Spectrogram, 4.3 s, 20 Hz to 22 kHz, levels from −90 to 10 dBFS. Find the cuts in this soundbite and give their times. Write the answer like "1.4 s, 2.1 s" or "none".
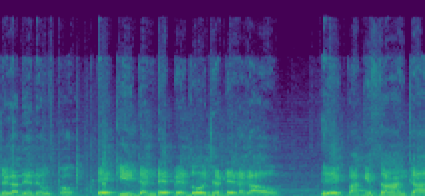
1.0 s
